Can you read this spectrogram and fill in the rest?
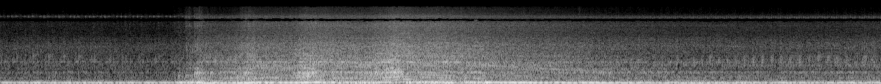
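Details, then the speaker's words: Lotus Elite after idle adjustment: steady even low engine note with brief clean rev blip settling back smoothly; engine runs much better. "now that sounds much better to me"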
